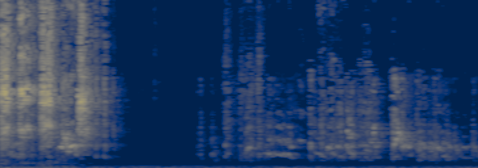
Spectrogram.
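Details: Pet budgerigars in an aviary: a loud harsh squawk burst opens, then a short pause, followed by softer scratchy warbling chirps over a low steady hum.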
